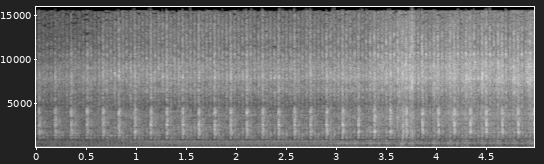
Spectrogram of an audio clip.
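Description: Diesel idle with a sharp, regular clatter about three times a second over a lumpy beat; rough running from lost compression.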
